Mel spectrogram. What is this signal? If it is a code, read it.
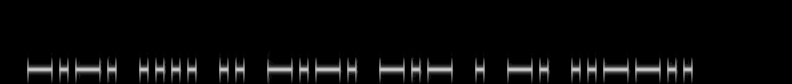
Morse code, heard as a keyed tone, about 15 wpm, 700 Hz. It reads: CHICKEN?
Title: Sentences from Top 1000 Words - Review Part 5 - 15wpm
